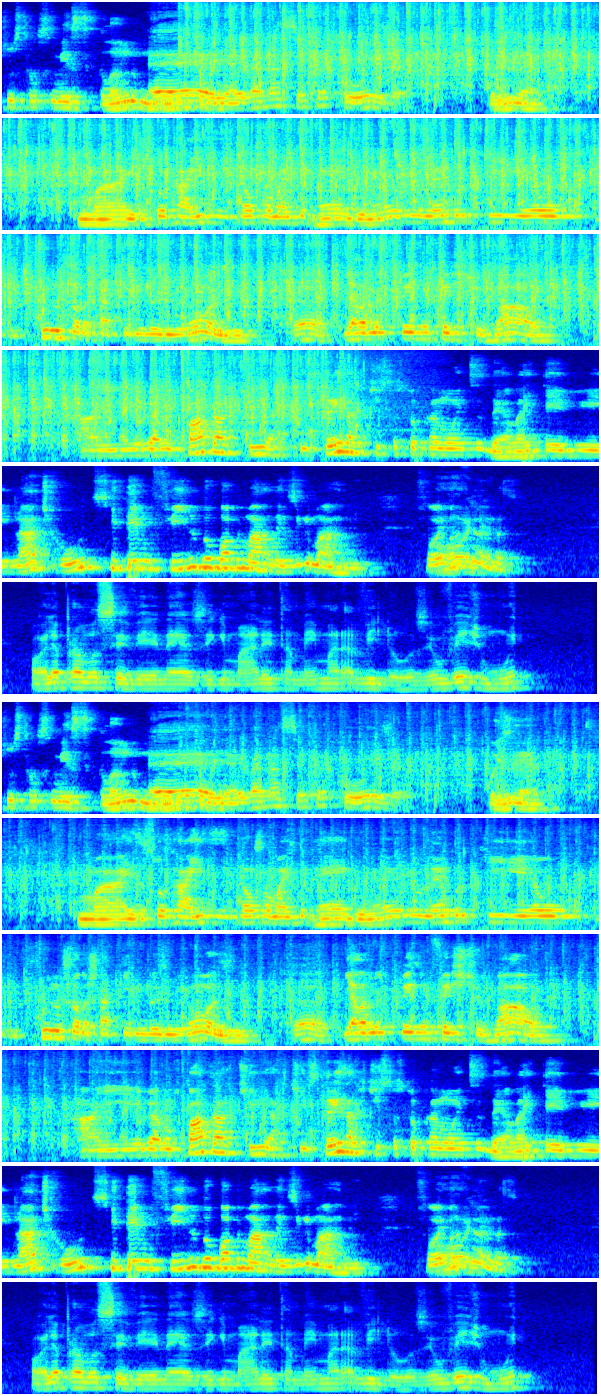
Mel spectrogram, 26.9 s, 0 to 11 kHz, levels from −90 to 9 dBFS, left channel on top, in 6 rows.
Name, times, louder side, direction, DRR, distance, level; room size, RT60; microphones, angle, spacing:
voice 1, 0.0-1.7 3.7-4.1 4.6-10.8 11.5-13.1 14.0-20.6 21.1-21.7, right 1 dB, 20° right, 9 dB, 1.9 m, -24 dB
voice 2, 1.1-3.1 11.1-11.5 21.2-21.6 22.6-26.3, equal, 10° left, 8 dB, 1.8 m, -27 dB
sound 1, 1.3-16.4, left 9 dB, 65° left, 0.7 m, -30 dB
18.0 x 9.3 x 6.8 m, 0.42 s
head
